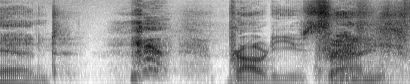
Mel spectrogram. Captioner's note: chuckles; laughing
